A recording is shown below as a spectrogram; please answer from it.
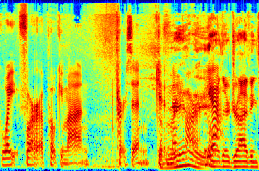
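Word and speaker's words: Pokémon: some walking around uh can you say it correctly though i don't know which part pokemon pokemon thank you what was i saying pokeman oh this is insufferable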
